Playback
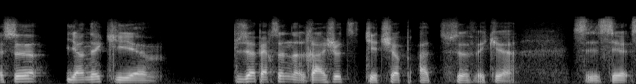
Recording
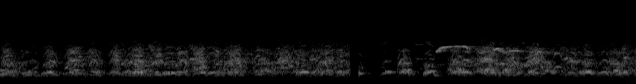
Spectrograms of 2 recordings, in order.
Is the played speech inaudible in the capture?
Yes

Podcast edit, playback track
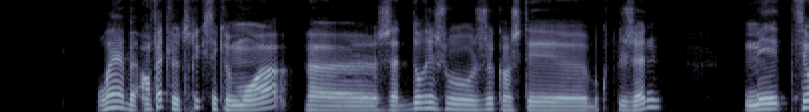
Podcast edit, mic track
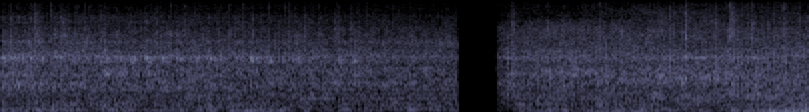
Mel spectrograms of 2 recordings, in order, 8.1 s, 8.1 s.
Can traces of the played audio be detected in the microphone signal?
No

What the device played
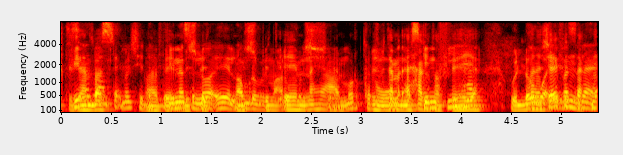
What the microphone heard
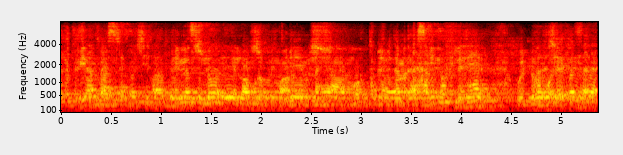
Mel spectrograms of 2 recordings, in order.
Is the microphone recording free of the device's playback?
No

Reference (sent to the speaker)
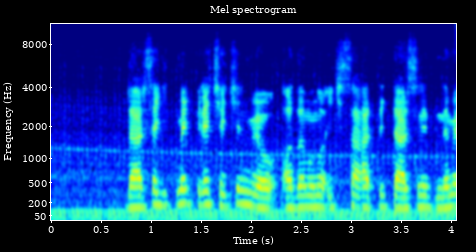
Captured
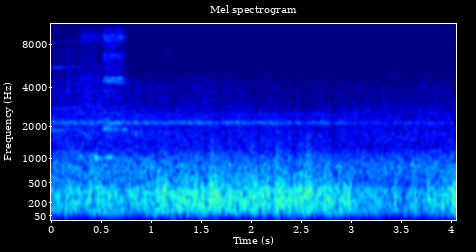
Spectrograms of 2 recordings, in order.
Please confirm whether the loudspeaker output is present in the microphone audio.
No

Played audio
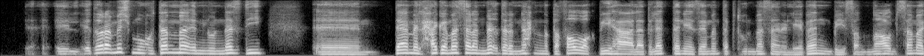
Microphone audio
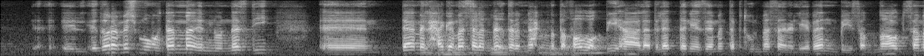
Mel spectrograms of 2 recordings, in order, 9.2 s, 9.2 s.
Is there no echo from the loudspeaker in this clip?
No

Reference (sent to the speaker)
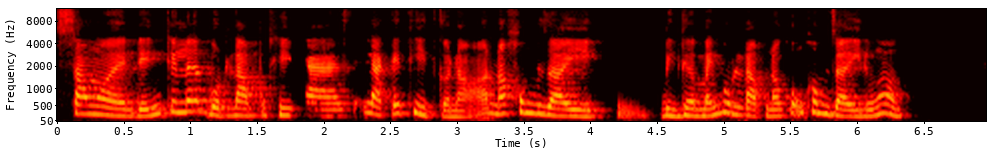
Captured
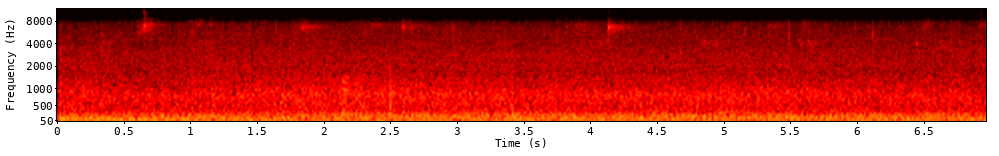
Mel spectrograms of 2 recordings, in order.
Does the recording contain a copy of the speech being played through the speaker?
No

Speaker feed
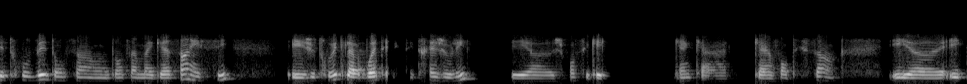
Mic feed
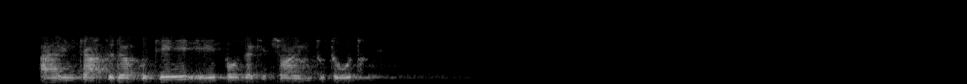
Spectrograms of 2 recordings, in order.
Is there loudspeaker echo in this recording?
No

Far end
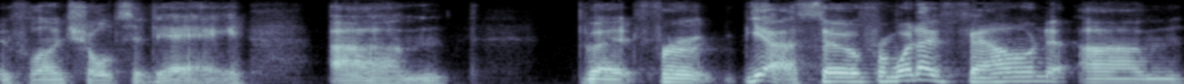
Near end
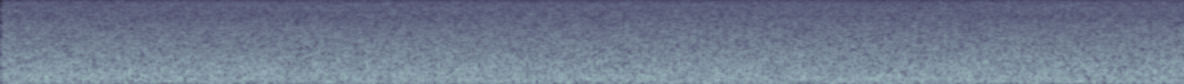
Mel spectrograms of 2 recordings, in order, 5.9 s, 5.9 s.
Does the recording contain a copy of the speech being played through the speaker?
No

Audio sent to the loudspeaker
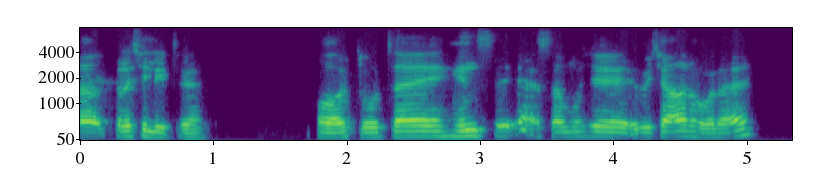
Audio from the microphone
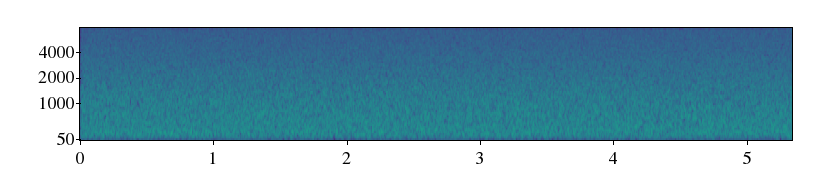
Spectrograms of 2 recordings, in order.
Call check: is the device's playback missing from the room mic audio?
Yes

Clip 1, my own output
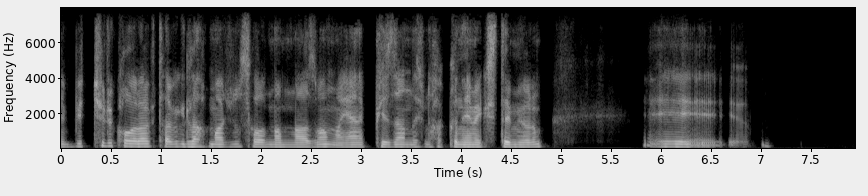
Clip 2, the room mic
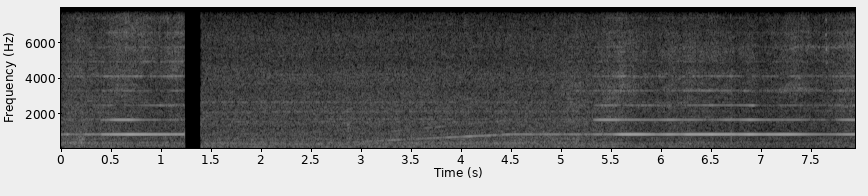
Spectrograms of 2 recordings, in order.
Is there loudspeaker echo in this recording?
No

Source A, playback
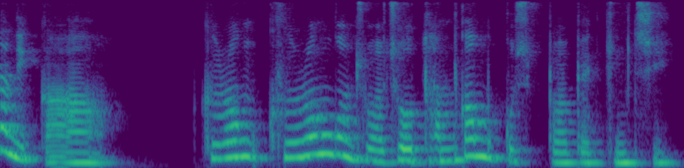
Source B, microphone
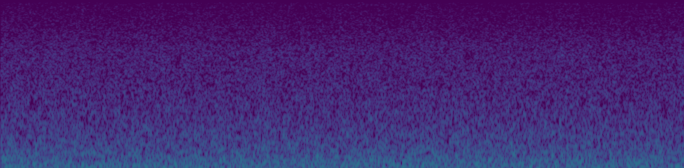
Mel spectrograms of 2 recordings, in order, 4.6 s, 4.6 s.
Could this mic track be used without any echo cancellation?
Yes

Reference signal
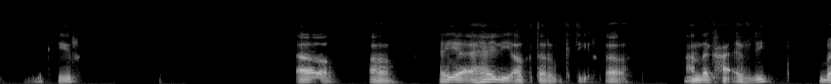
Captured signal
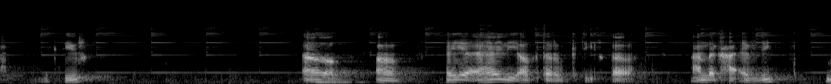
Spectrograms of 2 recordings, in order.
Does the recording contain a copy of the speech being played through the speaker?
Yes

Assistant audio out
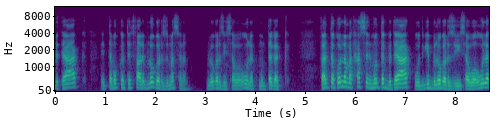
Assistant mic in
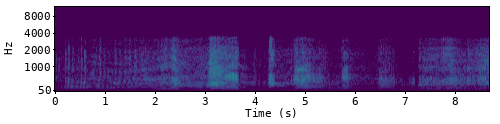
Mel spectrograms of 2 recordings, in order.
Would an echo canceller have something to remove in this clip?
No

